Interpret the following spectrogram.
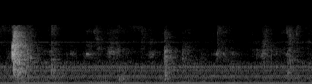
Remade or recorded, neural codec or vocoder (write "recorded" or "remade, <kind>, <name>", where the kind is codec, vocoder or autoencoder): recorded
